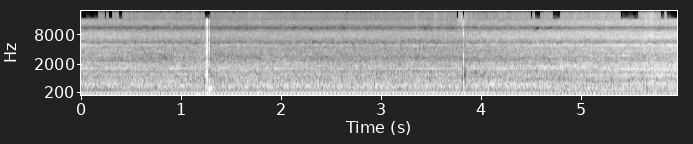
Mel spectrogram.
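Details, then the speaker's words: 1995 Silverton yacht Mercruiser engine during rebuild: steady low rumble with no clear miss or surge; owner suspects fuel-air mixture still off, needing full throttle to start and further fuel-system adjustment. "I think I still got a few more adjustments to do with the fuel system, because I have to pretty much depress the throttle completely to crank it up. And I think it's just because it's like a fuel air mixture."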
